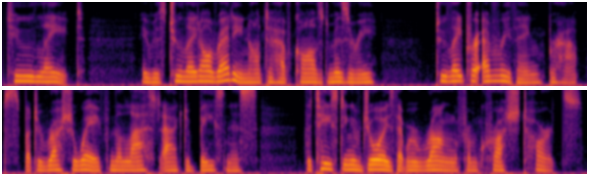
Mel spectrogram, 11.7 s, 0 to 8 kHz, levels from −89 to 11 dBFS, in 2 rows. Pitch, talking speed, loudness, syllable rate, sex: 160 Hz, 185 wpm, -19 LUFS, 5.2 syllables/s, female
